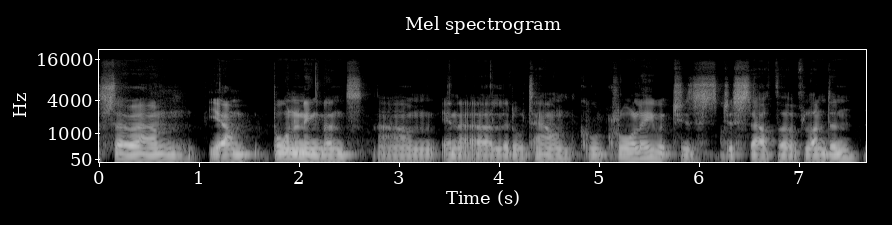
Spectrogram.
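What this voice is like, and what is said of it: English accent. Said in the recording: “I'm guessing by the accent, it's not local.”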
